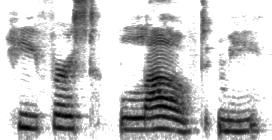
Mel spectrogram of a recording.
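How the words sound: The stress falls on the word loved. "third word"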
